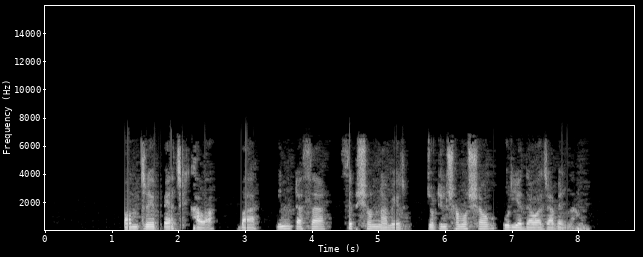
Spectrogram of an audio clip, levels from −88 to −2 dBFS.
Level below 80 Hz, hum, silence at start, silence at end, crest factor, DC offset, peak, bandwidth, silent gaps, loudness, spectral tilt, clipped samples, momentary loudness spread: -50 dBFS; none; 1.2 s; 0.7 s; 18 dB; under 0.1%; -2 dBFS; 7.2 kHz; none; -19 LUFS; -6 dB/octave; under 0.1%; 9 LU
